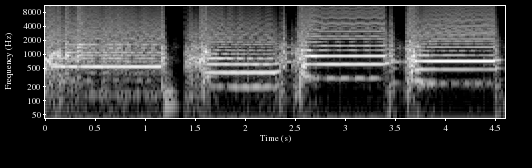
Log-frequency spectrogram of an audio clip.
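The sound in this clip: Electric guitar pinch harmonics through heavy distortion in a nu-metal style: four loud, buzzy sustained notes, each held about a second, separated by brief gaps, with no voices.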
